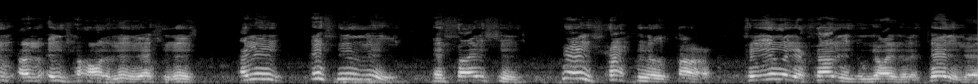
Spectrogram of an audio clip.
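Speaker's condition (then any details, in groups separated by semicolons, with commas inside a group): Mouth cancer surgery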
